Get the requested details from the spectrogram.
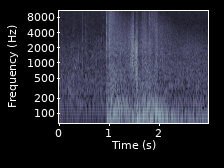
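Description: A machine gun fires in short bursts.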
